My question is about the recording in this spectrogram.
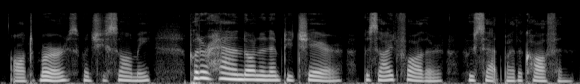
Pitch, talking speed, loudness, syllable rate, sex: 190 Hz, 205 wpm, -18 LUFS, 5.4 syllables/s, female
